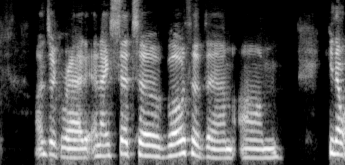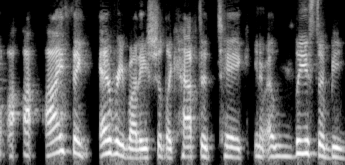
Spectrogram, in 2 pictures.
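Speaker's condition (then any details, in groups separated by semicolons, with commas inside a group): Stuttering; person who stutters, personal experience of stuttering, involved in support groups for adults who stutter; earlier felt speech not fluent enough to specialize in stuttering therapy; repeated sounds, blocks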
